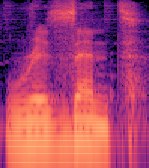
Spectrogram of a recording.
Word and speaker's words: resent: said I resent that resent resent okay now this is spelled exactly like resent like with an S right that's right re s e n t but you pronounce it like a z mhm resent resent that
